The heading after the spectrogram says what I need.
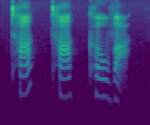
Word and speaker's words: Tartakower: correctly tataro is pronounced t kova with the emphasis on the second syllable thanks for checking ready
